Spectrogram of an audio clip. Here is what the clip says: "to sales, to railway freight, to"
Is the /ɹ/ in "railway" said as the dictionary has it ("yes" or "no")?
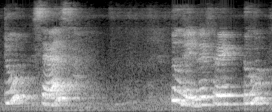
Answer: no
